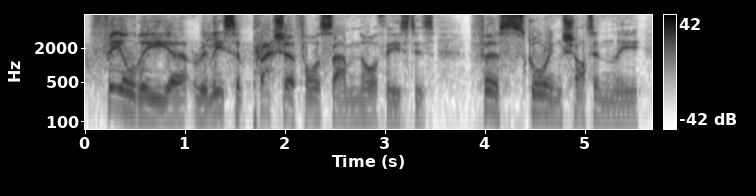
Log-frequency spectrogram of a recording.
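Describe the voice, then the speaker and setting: A man giving live ball-by-ball cricket commentary in a measured, descriptive way. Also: medium pitch, fairly bright tone, slight background noise.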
